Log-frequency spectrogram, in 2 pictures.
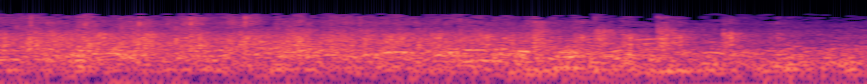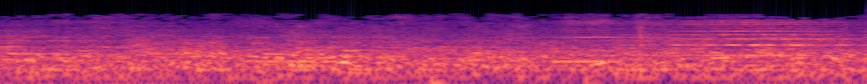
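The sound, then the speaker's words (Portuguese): Sustained applause from a sizable audience at a ceremony honoring recipients of the forrosense citizen title and the Itiquira merit commendation, steady and fairly loud throughout, with a murmur of crowd chatter mixed underneath the clapping. “Uma salva de palmas.”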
